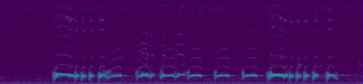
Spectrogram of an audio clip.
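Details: Zebra dove, a local perkutut, giving a long, steady call: bursts of rapid rolling coos alternate with spaced single notes and end in a final fast trill.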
